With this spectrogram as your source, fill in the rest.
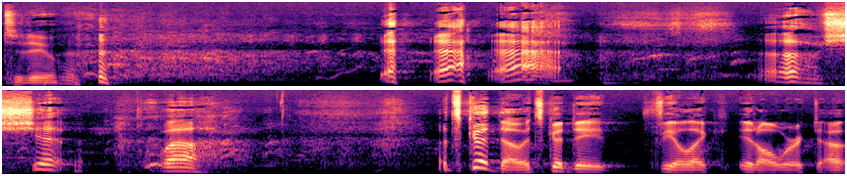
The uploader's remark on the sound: Live in NY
